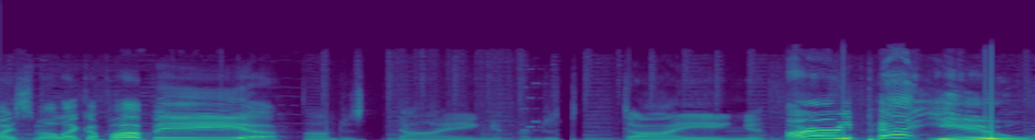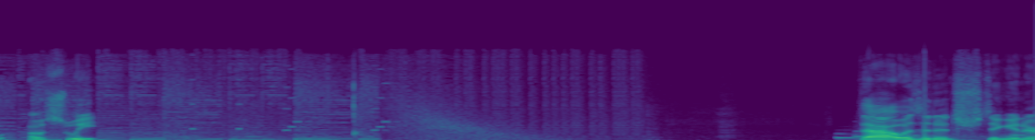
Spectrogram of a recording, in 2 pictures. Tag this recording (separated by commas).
Music, Speech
